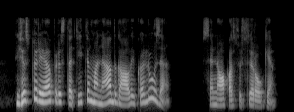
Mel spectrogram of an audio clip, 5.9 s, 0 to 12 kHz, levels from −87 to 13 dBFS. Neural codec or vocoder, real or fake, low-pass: codec, 16 kHz, 2 kbps, FunCodec, trained on LibriTTS, 25 frames a second; fake; 7.2 kHz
